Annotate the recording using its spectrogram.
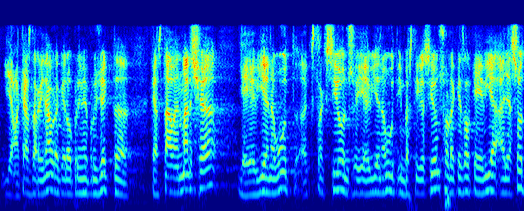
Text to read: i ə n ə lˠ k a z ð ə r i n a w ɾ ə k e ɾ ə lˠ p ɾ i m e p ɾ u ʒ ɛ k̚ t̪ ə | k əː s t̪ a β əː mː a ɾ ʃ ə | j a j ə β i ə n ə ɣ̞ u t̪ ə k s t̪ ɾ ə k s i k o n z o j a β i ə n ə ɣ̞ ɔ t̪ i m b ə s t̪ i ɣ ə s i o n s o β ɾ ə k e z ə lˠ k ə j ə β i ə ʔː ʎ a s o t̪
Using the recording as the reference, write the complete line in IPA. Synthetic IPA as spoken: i ə n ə lˠ k a z ð ə r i n a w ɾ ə k e ɾ ə lˠ p ɾ i m e p ɾ u ʒ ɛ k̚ t̪ ə | k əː s t̪ a β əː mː a ɾ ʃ ə | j a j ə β i ə n ə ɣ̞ u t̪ ə k s t̪ ɾ ə k s i o n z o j a β i ə n ə ɣ̞ u t̪ i m b ə s t̪ i ɣ ə s i o n s o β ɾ ə k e z ə lˠ k ə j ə β i ə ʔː ʎ a s o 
